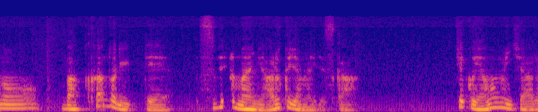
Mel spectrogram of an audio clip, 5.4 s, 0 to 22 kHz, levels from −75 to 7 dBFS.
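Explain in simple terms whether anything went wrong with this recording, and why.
Something did go wrong: there's video or display buzz running under the speech from start to finish. A screen or video cable was leaking into the audio, so you get a low buzz at about 60 Hz, matching the picture's refresh rate, with a gritty hash on top and a very high whine near 15.7 kHz from the picture's scan lines. It's fairly quiet compared with the voice, but steady, and the faint room noise behind it isn't part of the problem.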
